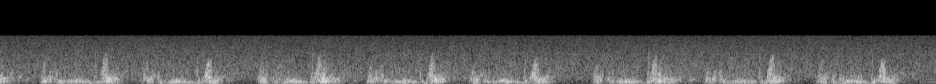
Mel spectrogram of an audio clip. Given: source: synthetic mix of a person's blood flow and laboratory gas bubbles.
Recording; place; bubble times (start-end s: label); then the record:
Doppler ultrasound of blood flow; precordium
2.72-2.93 s: bubbles
8.37-8.64 s: bubbles
From the record:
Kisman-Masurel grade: 121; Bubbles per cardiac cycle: 1 to 2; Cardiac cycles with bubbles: 10 to 50%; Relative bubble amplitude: barely perceptible (0.100 to 0.250); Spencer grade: 2 (many but less than half of the cardiac periods contain bubble signals, singularly or in groups); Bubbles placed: only in the low amplitude regions of the cardiac cycle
